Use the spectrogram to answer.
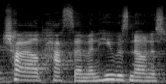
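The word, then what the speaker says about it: Childe Hassam: Frederick Child Hussam and I did look up how you pronounce his name because it's a bit confusing Frederic child has him and he was known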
